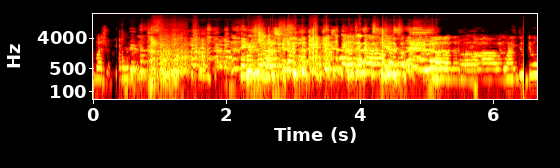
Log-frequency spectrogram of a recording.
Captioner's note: laughter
